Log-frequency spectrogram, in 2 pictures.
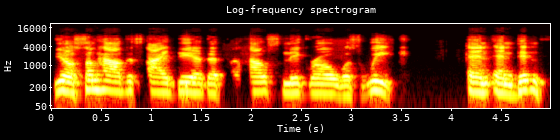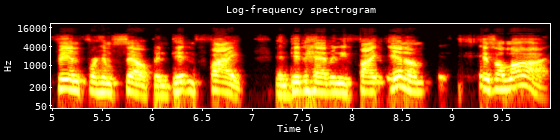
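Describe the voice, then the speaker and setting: A man's voice: fairly high pitch, a little slow, pushed and bright, poor audio. A man hosting a radio show, talking reflectively in casual chat with frequent stammered restarts and "you know".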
